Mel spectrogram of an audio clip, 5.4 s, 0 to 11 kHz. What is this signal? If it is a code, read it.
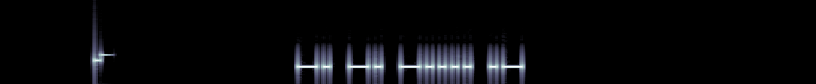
Morse code, heard as a keyed tone, about 28 wpm, 700 Hz. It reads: NN6A
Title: Common Cut Numbers - 4-Digit 28wpm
